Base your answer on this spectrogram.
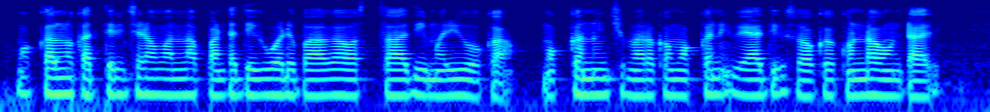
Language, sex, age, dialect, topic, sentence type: Telugu, male, 18-24, Southern, agriculture, statement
